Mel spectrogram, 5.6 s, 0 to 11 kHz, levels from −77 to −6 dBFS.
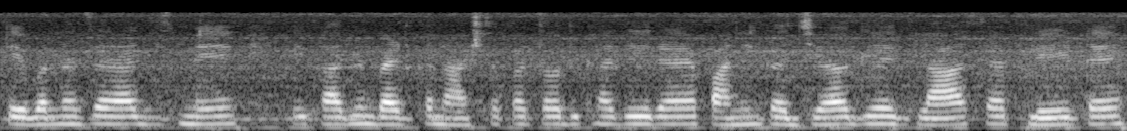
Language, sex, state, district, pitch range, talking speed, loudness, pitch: Hindi, female, Chhattisgarh, Raipur, 180-195 Hz, 210 wpm, -17 LUFS, 190 Hz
